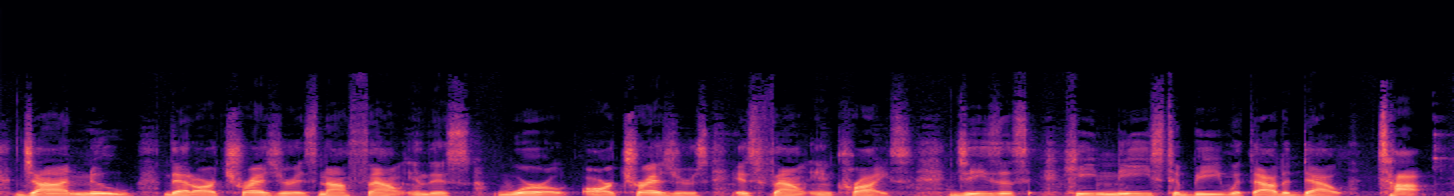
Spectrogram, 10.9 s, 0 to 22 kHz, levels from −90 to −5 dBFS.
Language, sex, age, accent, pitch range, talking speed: English, male, 30-49, American, 115-145 Hz, 145 wpm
